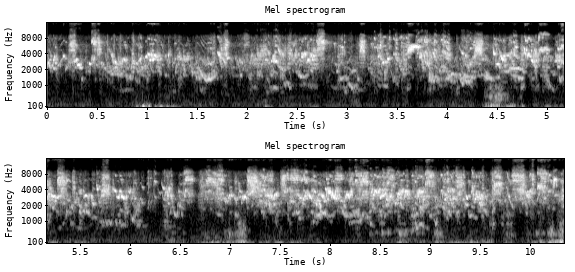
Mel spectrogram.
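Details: Breeding pair budgerigars chirp and warble continuously at a high pitch, with dense overlapping chatter throughout and occasional low thumps and rustling.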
